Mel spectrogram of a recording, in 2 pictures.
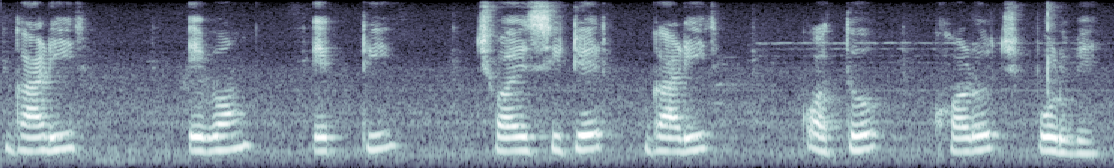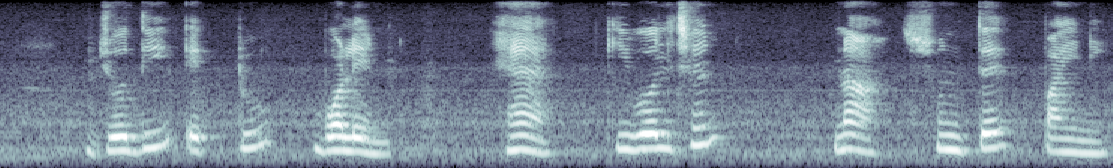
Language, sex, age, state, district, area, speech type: Bengali, female, 45-60, West Bengal, Howrah, urban, spontaneous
